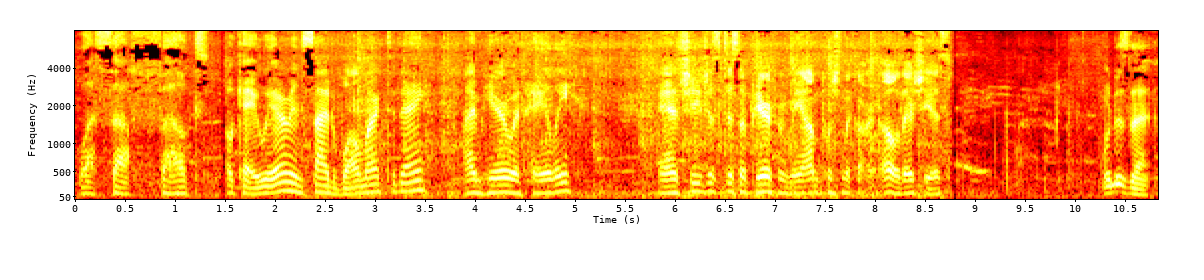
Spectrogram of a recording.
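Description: A young man filming a casual vlog while walking through a large store, playful and excitable. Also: medium pitch, normal speed. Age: young adult. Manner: playful, excitable, laughs often. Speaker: vlogger. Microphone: handheld phone camera.

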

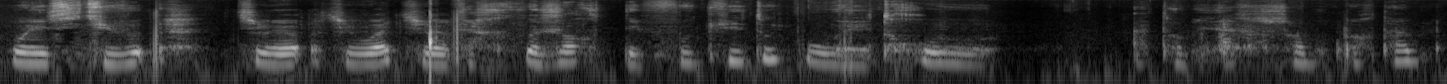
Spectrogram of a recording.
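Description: A woman voicing a mean, scheming young woman in a toy-figure stop-motion video, talking in a low, whispery hush. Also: natural voice. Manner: hushed, whispery, conspiratorial. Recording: loud background hiss.

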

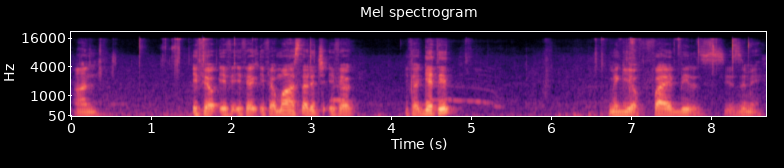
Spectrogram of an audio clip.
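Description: A man's voice: medium pitch, unhurried, pauses often, slightly rough. A man in his thirties with a Jamaican accent, giving casual, playful magic-trick patter with repeated instructions, like an amateur party magician. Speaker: prank vlog host performing magic trick. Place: outdoors on a small concrete porch. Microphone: camera a few metres away. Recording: background noise, outdoor ambience.

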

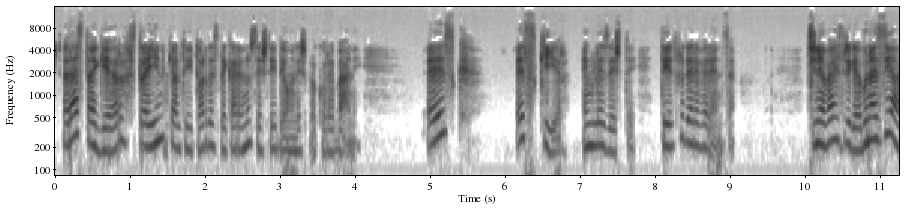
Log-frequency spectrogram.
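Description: An audiobook narrator reading a classic novel aloud in a steady literary reading style, now and then lifting the voice to act out shouted lines. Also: mid-range voice, vocal fry, no room sound. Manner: acts out quoted shouts with a raised voice.

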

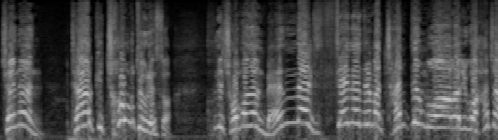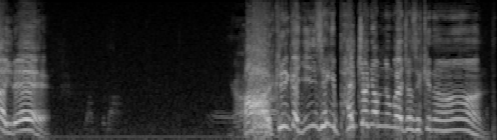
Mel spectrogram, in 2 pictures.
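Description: A man streaming a game and chatting, swearing and shouting at a friend to get lost. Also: extremely high pitch, sing-song, unhurried. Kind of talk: live game stream chat.

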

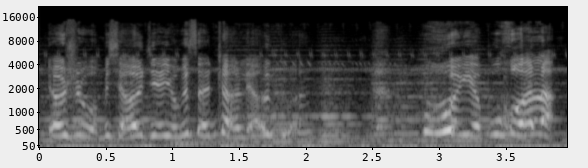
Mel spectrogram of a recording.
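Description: A fretful devoted maid. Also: female voice, very high voice, moderate pace, music in the background. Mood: pleading. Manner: pleading, fretful. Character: devoted, fretful young maidservant. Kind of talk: historical TV drama acting.

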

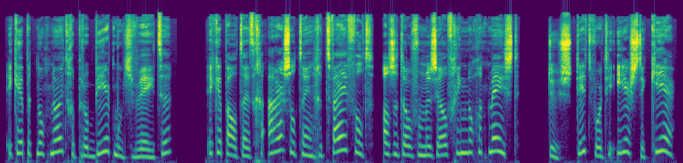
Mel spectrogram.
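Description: A woman's voice: high voice, animated, normal speed, a little mellow, no echo, clean studio sound, voice pushed up. A woman voicing a timid male gecko who hedges and doubts as he gives away a wish. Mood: hesitant. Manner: hesitant, hedging, fussy.

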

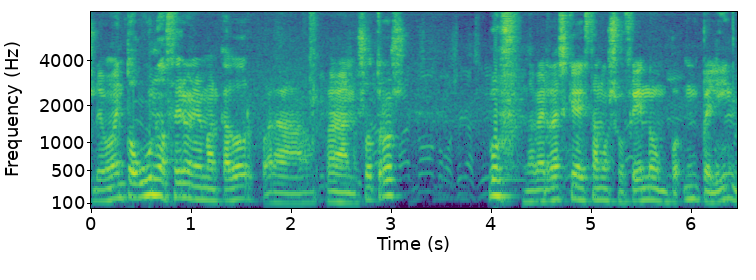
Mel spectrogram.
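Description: A young man with a Spain Spanish accent narrates his football video game as he plays it. He talks to his viewers casually between plays, then jumps into loud, high-pitched shouts whenever a chance or a goal comes. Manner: excitable, bursts into high shouts at chances and goals. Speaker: gaming YouTuber. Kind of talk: live gameplay commentary.

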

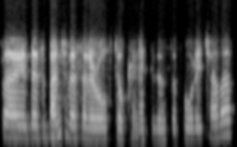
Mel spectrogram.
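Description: Speaking quickly in a steady, medium-pitched voice, a guest on a video call thinks aloud, full of fillers. She works in regenerative development and grew up in Brazil and South Africa. The recording is dry, tinny and phone-like.

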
